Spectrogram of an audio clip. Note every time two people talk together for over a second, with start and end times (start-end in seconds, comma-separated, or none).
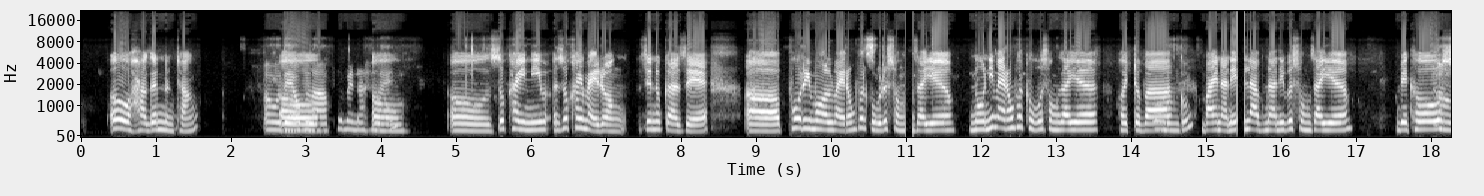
none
